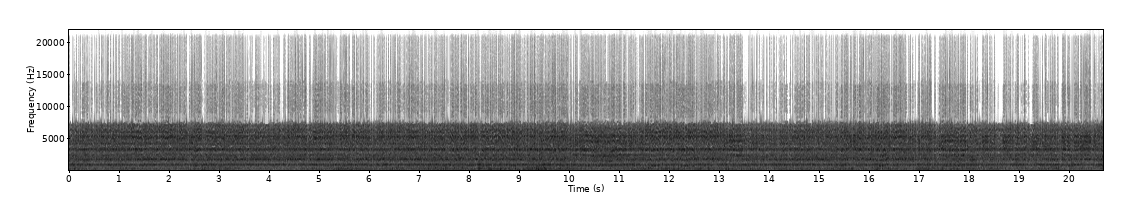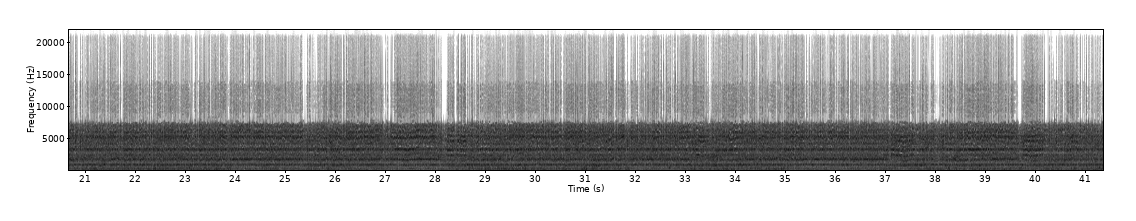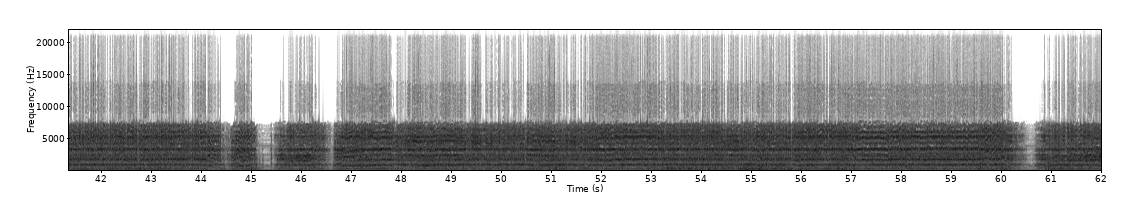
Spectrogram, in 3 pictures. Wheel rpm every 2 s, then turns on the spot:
230, 230, 230, 230, 230, 220, 220, 230, 230, 230, 230, 230, 230, 230, 220, 230, 230, 230, 230, 220, 230, 230, 110, 150, 220, 220, 230, 230, 220, 200, 130.
none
